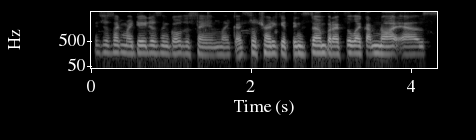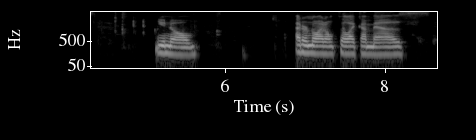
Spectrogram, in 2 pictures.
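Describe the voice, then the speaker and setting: Lowish woman on a team call, dry close sound, kinda searching for words. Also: flat delivery, normal speed, pauses often, dry recording. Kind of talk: casual group meeting chat.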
